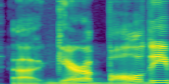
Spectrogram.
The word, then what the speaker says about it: Garibaldi: Places like Garibaldi Provincial Park in BC.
